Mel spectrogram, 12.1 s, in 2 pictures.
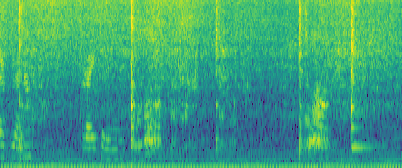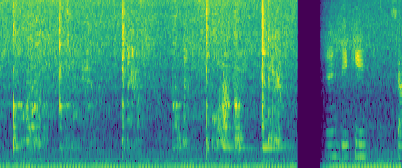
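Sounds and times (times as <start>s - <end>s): chicken sizzling in hot oil: 0.0s - 10.5s
spatula knocking metal pan: 4.5s - 7.2s.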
